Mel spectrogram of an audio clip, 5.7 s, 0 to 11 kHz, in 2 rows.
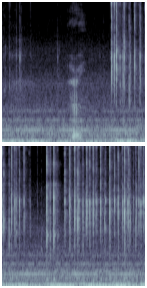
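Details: Duck Octagon v1 keyboard with POM plate, C3 Tangerine v1 62g switches lubed with Tribosys 3204, GMK keycaps: crisp even clacks of quick typing with no rattle or ping; healthy mechanical keyboard.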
